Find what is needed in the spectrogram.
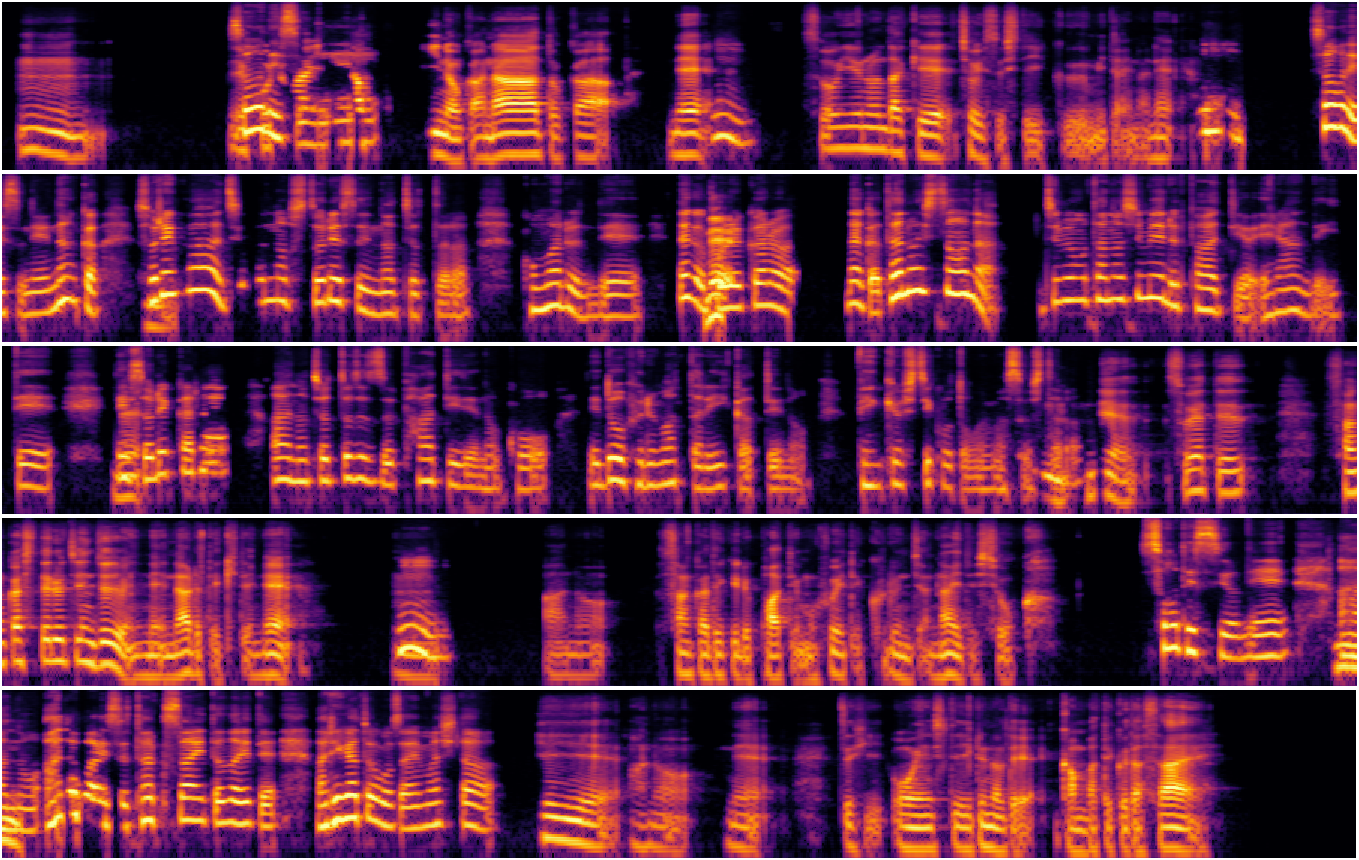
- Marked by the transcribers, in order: tapping
- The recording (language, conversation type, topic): Japanese, advice, パーティーで居心地が悪いとき、どうすれば楽しく過ごせますか？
